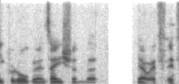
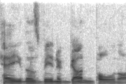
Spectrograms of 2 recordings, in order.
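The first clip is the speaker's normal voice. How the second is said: normal talking voice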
